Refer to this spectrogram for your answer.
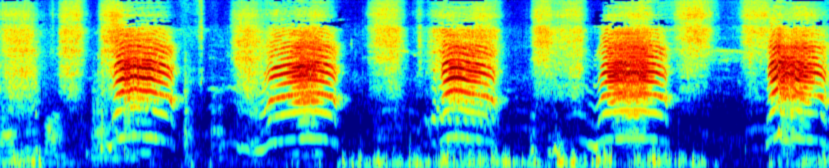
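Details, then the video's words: Village goat under blade castration crying out in strained, harmonic bleats roughly every two seconds, each call wavering and falling, with people talking and handling noises in the gaps. "ছাগল খাসি করার ভিডিও"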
